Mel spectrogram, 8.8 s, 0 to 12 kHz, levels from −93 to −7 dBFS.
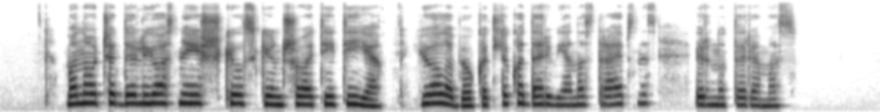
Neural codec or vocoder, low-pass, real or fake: vocoder, 48 kHz, 128 mel bands, Vocos; 10.8 kHz; fake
